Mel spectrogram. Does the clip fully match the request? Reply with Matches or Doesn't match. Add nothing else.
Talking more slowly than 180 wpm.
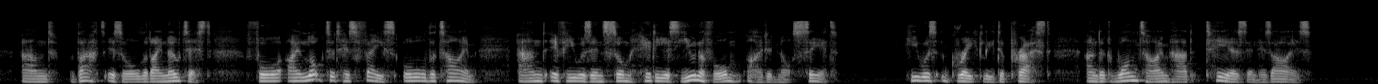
Doesn't match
